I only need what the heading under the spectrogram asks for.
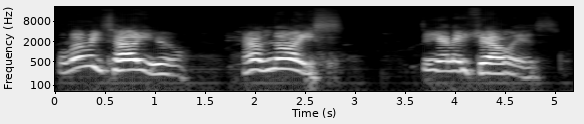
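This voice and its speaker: Angry woman fan, profane rant to camera, slow-paced, a bit high-pitched. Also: expressive, poor audio. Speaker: hockey fan.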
